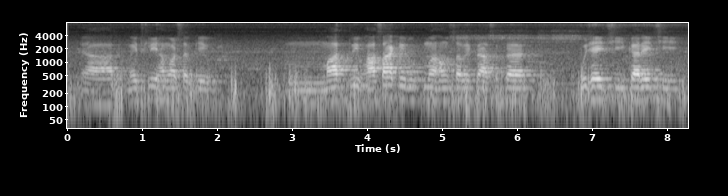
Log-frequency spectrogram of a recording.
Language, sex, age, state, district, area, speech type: Maithili, male, 45-60, Bihar, Saharsa, urban, spontaneous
